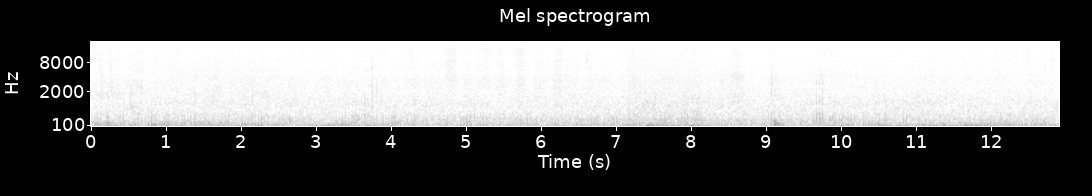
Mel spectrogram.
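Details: Indoor pet cat seeking affection while the dog is absent, purring quietly in a low even rumble that carries on for the whole stretch, one brief faint click midway.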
